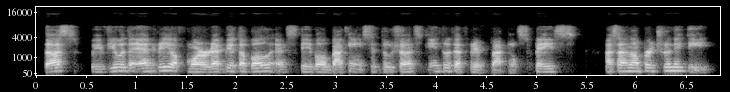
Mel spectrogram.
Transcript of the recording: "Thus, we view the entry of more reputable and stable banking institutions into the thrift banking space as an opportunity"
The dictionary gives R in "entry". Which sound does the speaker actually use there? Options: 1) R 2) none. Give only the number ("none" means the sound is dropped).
1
